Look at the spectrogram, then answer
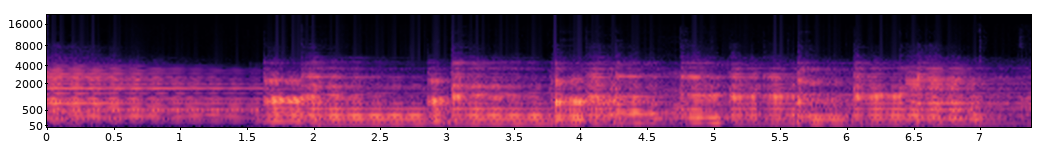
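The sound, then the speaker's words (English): An electric guitar plays a slow series of sustained, ringing chords through a Topanga Spring Reverb pedal, each change blooming and decaying into a lush, slightly driven wash. No one speaks. “No, this is the Topanga Spring Reverb.”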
